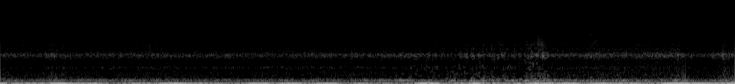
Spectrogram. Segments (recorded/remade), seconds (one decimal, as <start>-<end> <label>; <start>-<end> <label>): 0.0-4.0 recorded; 4.0-5.5 remade; 5.5-7.4 recorded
